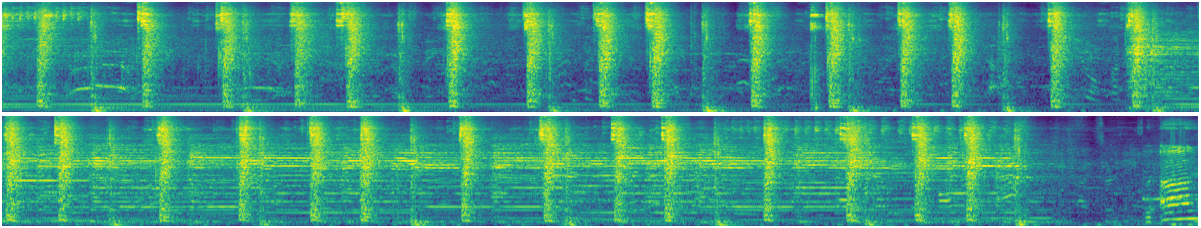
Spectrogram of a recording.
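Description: Live band playing, with a steady beat of hand claps and tambourine at about one and a half strokes a second over held low notes. Fuller, higher held notes join about halfway through.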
